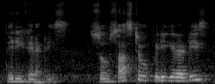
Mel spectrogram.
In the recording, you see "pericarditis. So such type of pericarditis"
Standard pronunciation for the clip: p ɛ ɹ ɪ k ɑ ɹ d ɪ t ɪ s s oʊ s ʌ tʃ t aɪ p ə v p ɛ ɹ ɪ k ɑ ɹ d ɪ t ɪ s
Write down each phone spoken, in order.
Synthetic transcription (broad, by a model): p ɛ ɹ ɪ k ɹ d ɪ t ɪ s s oʊ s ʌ s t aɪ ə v p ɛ ɹ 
